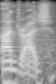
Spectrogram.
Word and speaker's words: Andrade: does go to Jessica andrage even though it it even though it is spelled Andrade but it's andrage I don't know why but it's that's what it's that's how you pronounce it no unfortunately she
